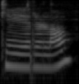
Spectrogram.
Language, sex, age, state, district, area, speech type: Malayalam, female, 30-45, Kerala, Kozhikode, rural, spontaneous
